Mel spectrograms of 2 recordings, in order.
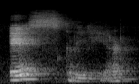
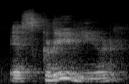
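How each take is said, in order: First: The stress is on the first syllable. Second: The stress is on the second syllable.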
